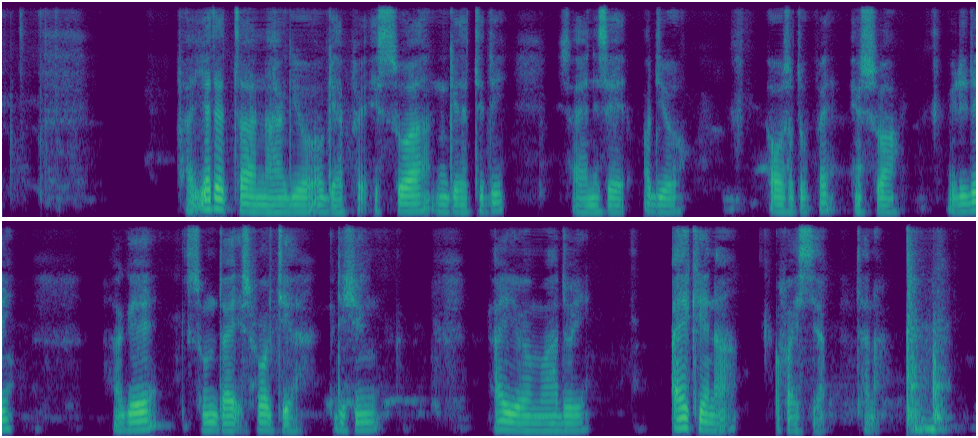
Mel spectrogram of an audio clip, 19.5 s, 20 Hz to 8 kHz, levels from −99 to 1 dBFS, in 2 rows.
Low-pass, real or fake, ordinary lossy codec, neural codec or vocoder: 7.2 kHz; fake; Opus, 64 kbps; codec, 16 kHz in and 24 kHz out, 1 kbps, XY-Tokenizer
